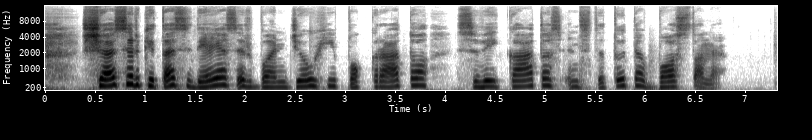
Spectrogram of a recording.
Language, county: Lithuanian, Vilnius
